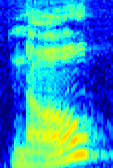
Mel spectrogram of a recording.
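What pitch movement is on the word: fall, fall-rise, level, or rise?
rise. The pitch rises across the word. "that is said with a rising tone"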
